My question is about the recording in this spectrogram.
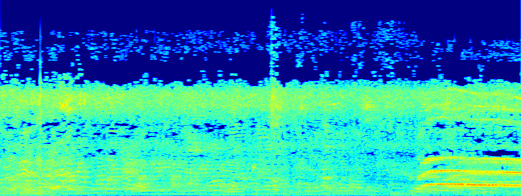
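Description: Murmur of an audience chattering in a hall, then about five seconds in a high voice starts a long held sung note that slowly falls, opening a Jeng Bihu song.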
